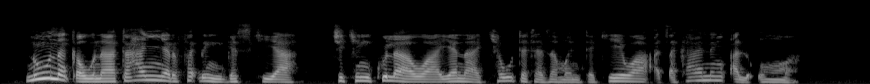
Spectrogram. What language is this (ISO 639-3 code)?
hau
